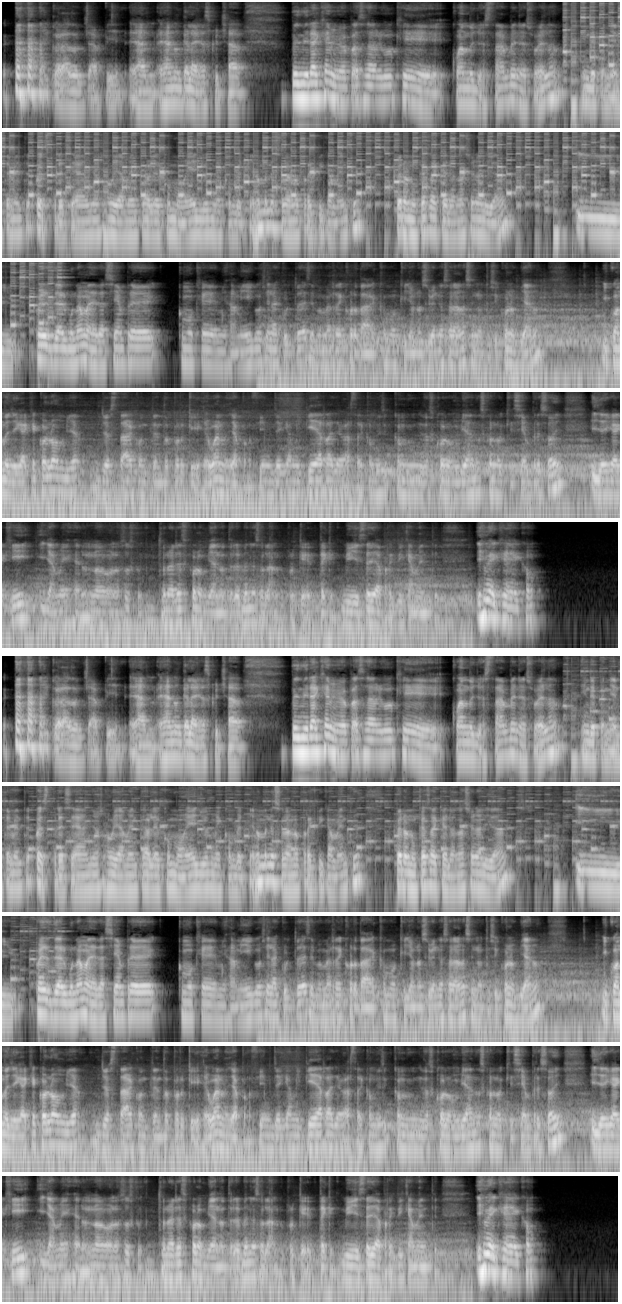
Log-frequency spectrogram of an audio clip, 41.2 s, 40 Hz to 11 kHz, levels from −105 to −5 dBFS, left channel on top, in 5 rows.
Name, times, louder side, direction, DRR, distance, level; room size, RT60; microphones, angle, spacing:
voice 1, 0.2-13.2 13.5-15.2 15.9-18.6 18.8-23.9 24.5-40.1, right 3 dB, 25° right, 0.4 m, -26 dB
sound 1, 7.5-17.3, left 6 dB, 55° left, 0.6 m, -32 dB
sound 2, 19.9-39.3, left 1 dB, 10° left, 0.9 m, -34 dB
7.1 x 3.4 x 4.6 m
head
